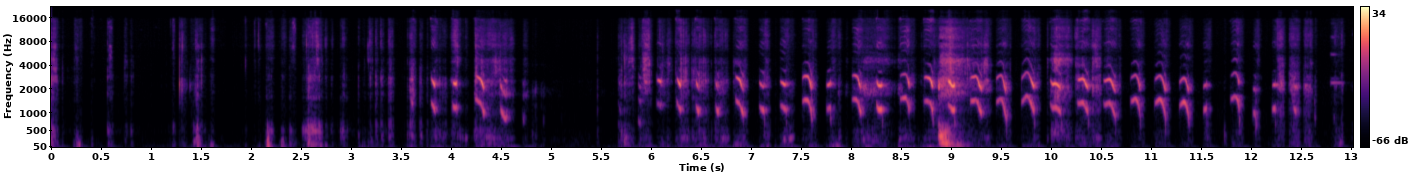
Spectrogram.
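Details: Dog crying indoors with a long run of rapid, high squeaky whimpers, each short and bending downward, repeated several times a second, with rustling and handling noises throughout.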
